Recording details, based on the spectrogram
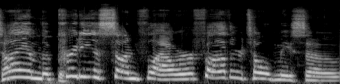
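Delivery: very high, shrill, piercing machine screech. A narrator voicing a character as she screams, screaming. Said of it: "she just screams".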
